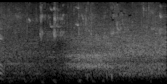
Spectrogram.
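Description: Basketball arena crowd noise, growing louder about a second in, with the low thuds of a basketball being dribbled on the court.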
